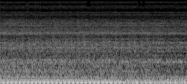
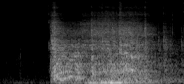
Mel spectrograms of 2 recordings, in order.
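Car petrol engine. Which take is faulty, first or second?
second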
